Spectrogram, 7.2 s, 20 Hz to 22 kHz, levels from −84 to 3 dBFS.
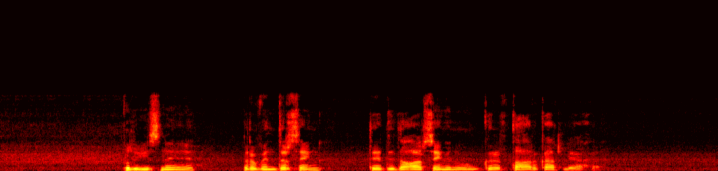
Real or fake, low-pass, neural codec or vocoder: fake; 9.9 kHz; vocoder, 44.1 kHz, 128 mel bands, Pupu-Vocoder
